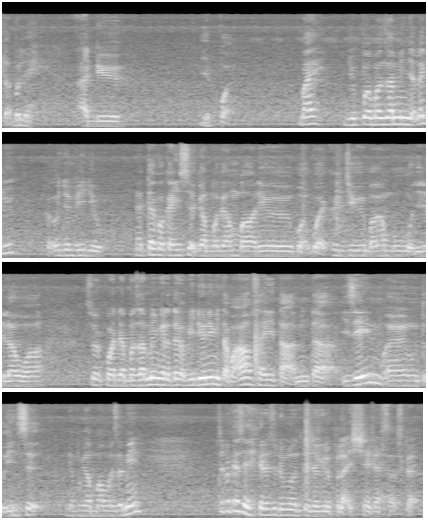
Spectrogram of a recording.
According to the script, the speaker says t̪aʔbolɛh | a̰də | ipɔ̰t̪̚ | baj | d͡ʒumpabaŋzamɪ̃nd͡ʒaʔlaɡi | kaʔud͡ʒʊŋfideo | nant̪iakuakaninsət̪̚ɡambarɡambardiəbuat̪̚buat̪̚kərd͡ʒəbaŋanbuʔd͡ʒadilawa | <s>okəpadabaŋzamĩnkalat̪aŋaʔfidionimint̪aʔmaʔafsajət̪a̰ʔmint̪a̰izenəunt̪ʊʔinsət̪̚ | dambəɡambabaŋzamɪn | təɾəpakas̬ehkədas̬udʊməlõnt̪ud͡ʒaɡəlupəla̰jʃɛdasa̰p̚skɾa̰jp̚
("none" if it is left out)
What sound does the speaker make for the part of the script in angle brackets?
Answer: s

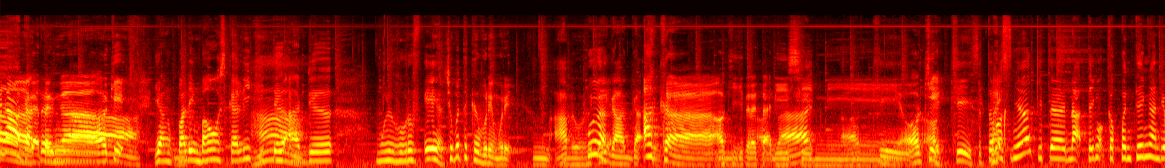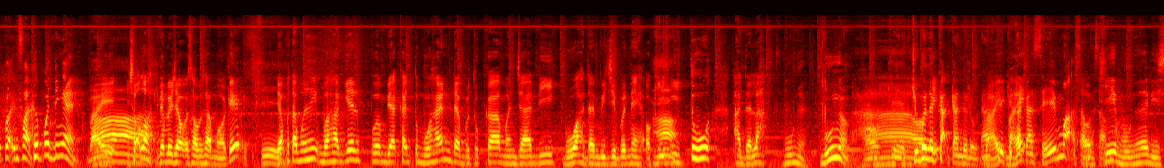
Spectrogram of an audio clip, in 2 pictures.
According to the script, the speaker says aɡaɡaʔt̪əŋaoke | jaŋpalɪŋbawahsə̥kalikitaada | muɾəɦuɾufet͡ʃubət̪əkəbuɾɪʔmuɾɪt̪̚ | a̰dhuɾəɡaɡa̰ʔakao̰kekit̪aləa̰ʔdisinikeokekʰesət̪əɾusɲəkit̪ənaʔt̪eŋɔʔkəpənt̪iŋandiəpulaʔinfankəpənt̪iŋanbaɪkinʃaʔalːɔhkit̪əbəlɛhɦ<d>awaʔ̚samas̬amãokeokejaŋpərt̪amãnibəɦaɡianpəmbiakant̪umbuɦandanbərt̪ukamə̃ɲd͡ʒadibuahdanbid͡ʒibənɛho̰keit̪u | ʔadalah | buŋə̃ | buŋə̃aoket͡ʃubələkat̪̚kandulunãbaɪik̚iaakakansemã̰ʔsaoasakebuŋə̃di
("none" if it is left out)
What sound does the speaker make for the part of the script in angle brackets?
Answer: d͡ʒ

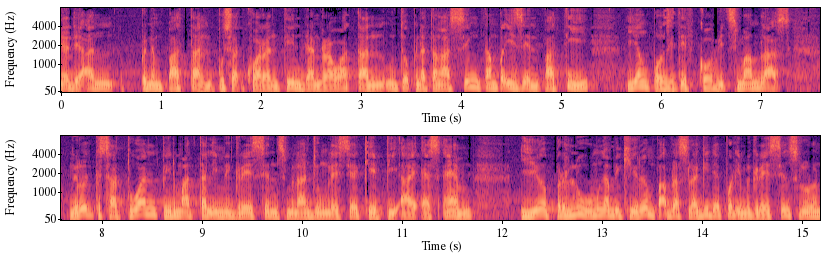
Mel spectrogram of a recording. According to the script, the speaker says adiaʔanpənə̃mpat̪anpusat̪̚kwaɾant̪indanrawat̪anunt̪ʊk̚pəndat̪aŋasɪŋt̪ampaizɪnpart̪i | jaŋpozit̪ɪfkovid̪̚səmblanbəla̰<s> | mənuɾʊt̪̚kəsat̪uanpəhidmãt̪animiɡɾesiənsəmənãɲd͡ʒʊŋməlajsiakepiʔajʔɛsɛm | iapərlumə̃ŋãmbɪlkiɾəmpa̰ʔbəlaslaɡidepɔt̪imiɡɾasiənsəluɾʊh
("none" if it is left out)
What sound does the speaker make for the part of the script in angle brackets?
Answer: s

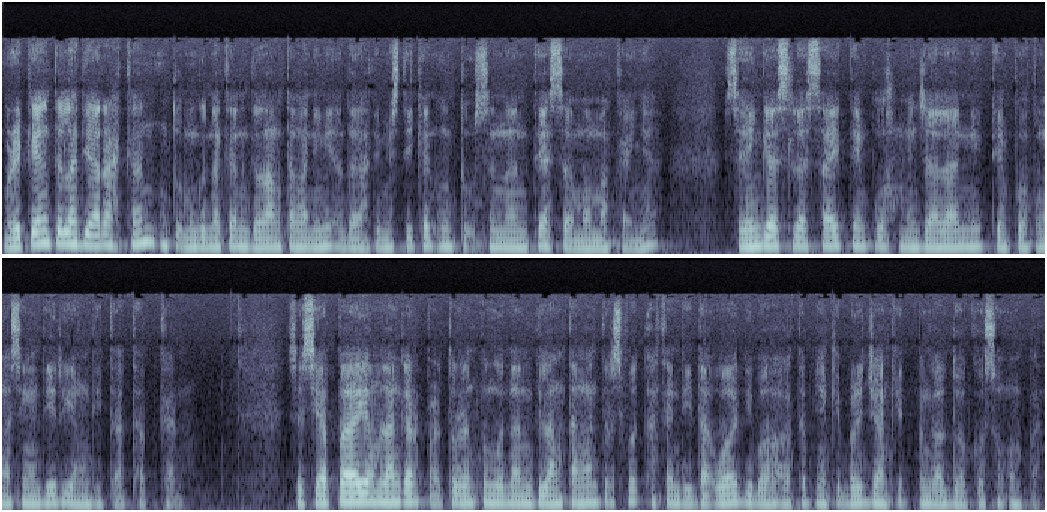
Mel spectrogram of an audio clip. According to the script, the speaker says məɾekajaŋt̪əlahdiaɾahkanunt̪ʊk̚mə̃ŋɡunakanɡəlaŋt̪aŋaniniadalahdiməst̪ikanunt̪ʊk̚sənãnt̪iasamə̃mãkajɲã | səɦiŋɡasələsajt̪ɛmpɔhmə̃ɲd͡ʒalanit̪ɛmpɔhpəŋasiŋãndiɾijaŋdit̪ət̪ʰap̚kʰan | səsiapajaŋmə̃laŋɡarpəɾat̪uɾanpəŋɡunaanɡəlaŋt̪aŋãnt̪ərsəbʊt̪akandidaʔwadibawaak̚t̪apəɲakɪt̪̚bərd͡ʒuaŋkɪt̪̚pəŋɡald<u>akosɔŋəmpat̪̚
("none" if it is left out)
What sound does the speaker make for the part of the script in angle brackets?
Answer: u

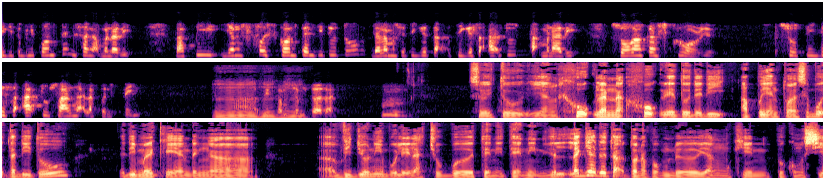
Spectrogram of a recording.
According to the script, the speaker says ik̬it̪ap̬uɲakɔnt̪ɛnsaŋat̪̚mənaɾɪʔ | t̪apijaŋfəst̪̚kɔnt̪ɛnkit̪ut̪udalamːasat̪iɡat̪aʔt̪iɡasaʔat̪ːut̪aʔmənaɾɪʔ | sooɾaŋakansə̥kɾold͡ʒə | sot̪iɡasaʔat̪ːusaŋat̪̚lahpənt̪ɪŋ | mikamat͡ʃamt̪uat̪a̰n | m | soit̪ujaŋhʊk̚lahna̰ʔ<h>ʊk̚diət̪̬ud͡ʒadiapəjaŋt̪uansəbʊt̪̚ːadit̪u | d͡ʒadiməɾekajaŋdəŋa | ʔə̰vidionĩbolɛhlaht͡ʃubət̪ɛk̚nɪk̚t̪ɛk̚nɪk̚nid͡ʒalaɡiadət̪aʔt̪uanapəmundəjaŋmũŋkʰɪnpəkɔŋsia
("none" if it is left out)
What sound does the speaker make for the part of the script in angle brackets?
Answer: h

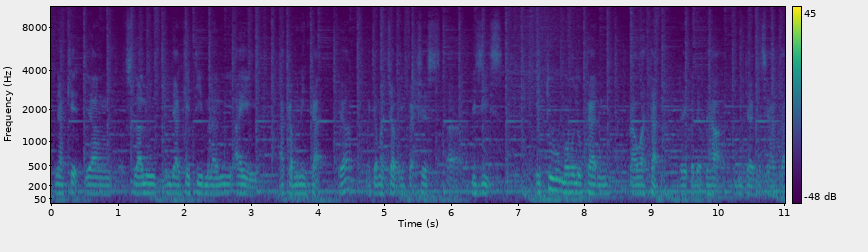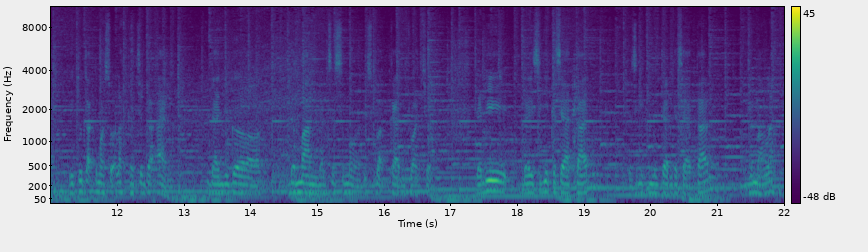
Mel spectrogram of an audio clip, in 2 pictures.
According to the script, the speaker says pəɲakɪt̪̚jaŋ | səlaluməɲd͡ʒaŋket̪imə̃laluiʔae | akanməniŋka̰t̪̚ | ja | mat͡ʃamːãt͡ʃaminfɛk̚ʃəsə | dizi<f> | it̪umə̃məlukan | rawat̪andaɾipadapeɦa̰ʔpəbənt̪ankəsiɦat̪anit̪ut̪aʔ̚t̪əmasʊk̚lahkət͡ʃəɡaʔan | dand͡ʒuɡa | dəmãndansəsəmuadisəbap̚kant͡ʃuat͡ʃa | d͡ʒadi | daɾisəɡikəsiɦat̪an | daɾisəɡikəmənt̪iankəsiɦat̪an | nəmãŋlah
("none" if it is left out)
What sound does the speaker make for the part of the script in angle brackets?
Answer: s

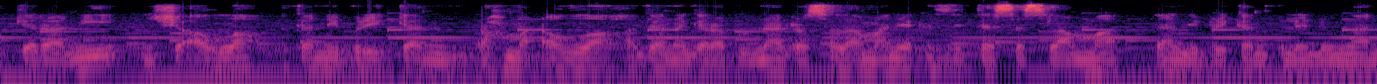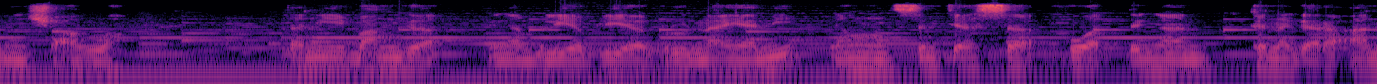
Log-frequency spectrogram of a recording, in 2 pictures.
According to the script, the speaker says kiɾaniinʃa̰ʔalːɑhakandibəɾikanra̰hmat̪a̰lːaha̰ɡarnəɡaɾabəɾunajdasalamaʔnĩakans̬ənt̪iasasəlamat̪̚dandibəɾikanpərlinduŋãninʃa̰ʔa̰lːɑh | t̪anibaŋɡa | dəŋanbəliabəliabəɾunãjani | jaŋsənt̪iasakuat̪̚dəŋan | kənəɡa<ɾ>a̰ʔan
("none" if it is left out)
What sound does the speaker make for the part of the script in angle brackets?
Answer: ɾ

